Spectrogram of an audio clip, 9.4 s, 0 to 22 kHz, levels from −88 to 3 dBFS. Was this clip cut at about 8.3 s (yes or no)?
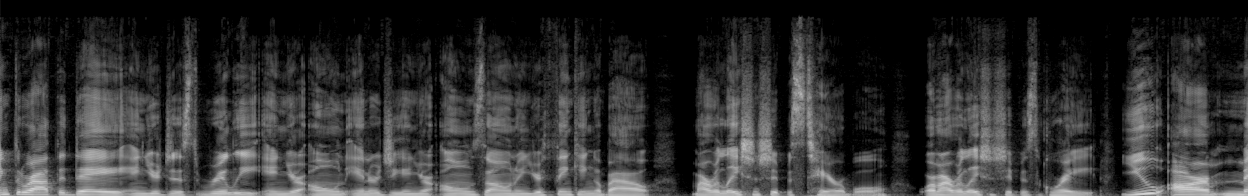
yes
